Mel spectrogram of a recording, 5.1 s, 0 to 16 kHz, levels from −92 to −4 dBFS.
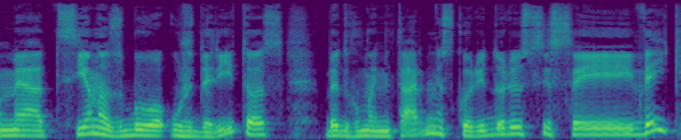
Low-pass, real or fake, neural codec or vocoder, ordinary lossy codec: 14.4 kHz; real; none; MP3, 64 kbps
